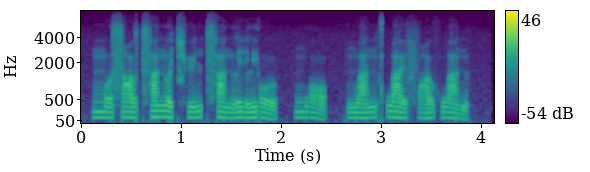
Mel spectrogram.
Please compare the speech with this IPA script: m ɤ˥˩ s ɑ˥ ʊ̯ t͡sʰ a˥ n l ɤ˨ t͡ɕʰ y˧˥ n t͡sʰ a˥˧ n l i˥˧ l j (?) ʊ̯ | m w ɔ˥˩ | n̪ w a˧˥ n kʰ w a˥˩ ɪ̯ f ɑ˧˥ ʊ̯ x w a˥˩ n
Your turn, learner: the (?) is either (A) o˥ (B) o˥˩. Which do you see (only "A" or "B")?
B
